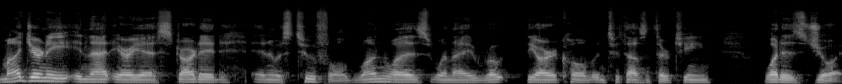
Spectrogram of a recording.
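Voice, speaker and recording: A man speaks in a normal speaking voice at a medium pitch and a fairly slow pace. The recording is very clean, with a silent background. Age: 60s. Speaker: ministry founder. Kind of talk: podcast interview testimony.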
